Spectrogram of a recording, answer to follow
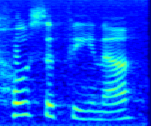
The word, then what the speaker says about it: Josefina: It begins with a J on the book, but because it's a Spanish name, it's pronounced Josefina.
